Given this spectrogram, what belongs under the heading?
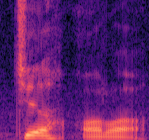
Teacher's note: Kemudian di sini ada jro, di sini ada huruf ro di mana huruf ro ini berharakat fathah yaitu dibaca tafhim atau dibaca tebal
